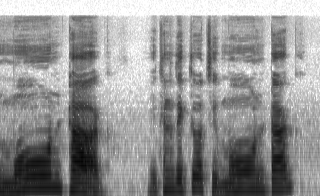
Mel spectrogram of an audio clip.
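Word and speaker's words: Montag: মন টাগ উচ্চারণ করি, মন টাগ মানে হচ্ছে সোমবার, সোমবার।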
